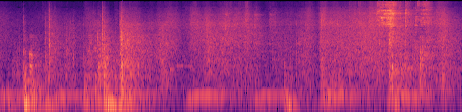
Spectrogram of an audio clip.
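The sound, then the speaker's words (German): A Monday alarm clock that was never switched off goes off, sounding a low buzzing tone in repeated pulses of roughly a second each. Occasional thumps and a speaking voice run alongside the buzzing. “Das ist mein Montagswecker. Ich fahre gleich ins Dock. Ah, ist noch eingestellt. Ich habe den irgendwie noch nicht ausgestellt.”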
